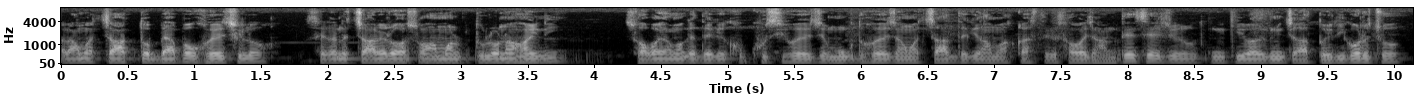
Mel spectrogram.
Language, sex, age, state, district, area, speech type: Bengali, male, 30-45, West Bengal, Howrah, urban, spontaneous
